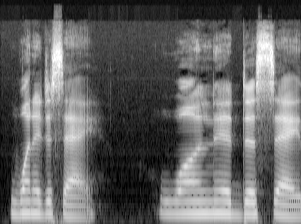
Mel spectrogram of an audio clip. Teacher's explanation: this first t totally dropped that's pretty common in this word because it comes after an n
